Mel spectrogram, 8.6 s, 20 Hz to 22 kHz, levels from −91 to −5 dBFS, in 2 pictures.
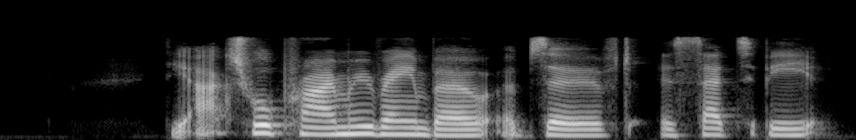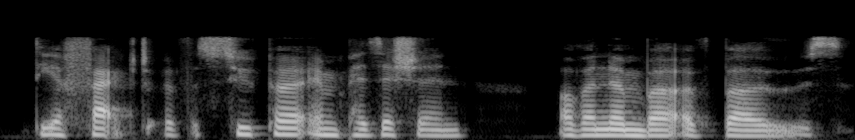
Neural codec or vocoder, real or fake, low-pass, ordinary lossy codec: codec, 16 kHz, 1 kbps, X-Codec, WavLM features, trained on Multilingual LibriSpeech; fake; 7.2 kHz; none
